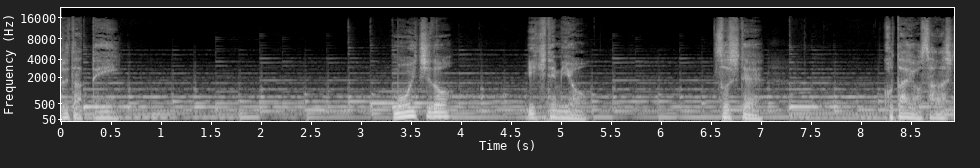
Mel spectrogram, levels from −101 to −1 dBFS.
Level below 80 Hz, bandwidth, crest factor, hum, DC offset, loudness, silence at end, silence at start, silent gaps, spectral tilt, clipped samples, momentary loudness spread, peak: -40 dBFS; 16.5 kHz; 18 dB; none; under 0.1%; -27 LUFS; 0 s; 0 s; none; -5 dB/octave; under 0.1%; 15 LU; -8 dBFS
